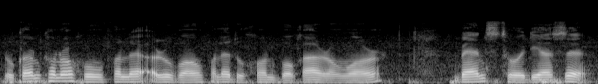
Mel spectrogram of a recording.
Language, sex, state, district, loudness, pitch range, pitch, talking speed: Assamese, male, Assam, Sonitpur, -16 LUFS, 105-120 Hz, 110 Hz, 110 wpm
